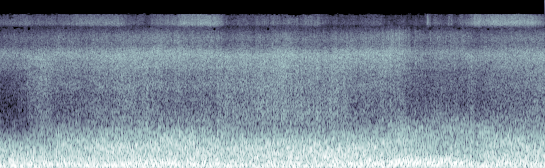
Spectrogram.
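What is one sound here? A motorcycle engine drones steadily as the bike rides along a road.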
